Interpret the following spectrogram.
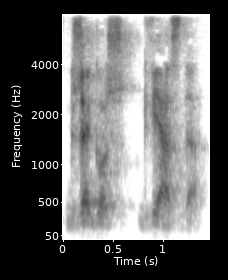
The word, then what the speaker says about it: Grzegorz Gwiazda: Since I'm Polish, we have a lot of this in our pronunciation. So I understand this is pretty difficult for people from abroad. My name is Grzegorz Gwiazda, and actually my surname means star in Polish.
